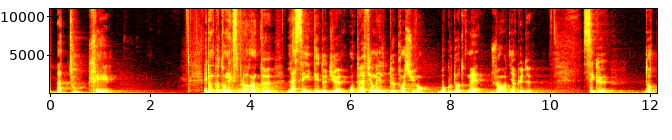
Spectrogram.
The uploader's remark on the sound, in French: Enregistré à l'église CVV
